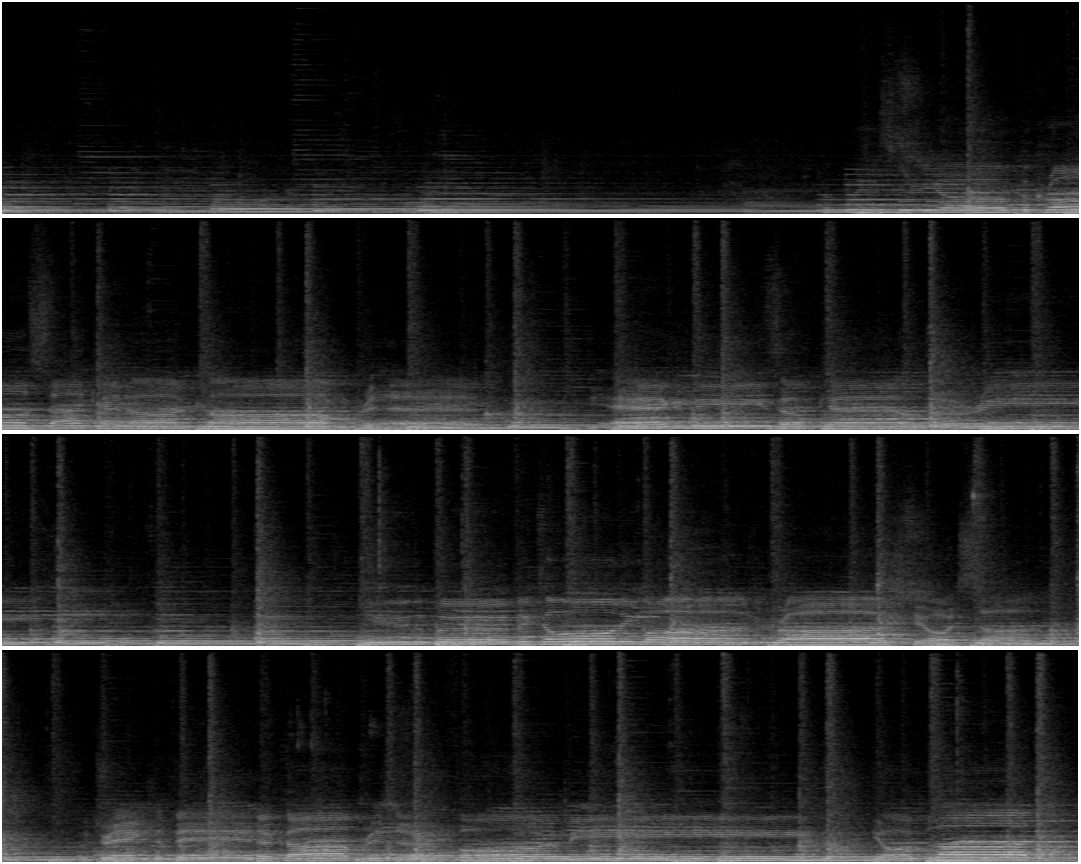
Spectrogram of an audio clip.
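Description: A hymn opens with a quiet instrumental introduction on keyboard. About six seconds in, a group of song leaders and students starts singing the first verse in unison, with instrumental accompaniment that includes sharp rhythmic strokes.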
